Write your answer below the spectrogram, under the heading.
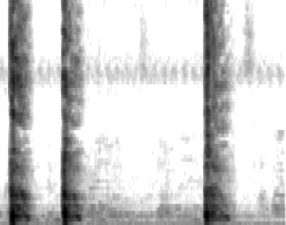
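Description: Three short, sharp coughs from an adult, two close together and one after a pause.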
